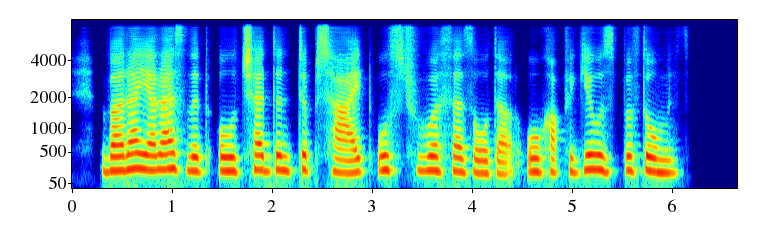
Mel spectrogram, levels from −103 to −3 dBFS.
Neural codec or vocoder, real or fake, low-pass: codec, 16 kHz, 0.2 kbps, FocalCodec; fake; 7.2 kHz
